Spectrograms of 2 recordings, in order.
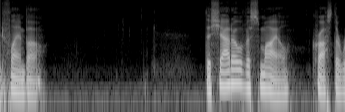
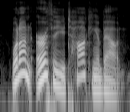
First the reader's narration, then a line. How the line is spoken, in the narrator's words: asked the other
